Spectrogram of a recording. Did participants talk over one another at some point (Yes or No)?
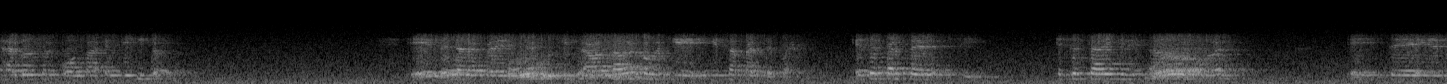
Yes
